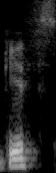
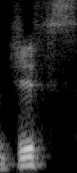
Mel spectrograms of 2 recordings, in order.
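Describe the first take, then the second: First: "gifs" with a hard G, as in "gift"; "gifs" opening on the G of "go"; hard-G pronunciation. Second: "gifs" opening on the G of "gem". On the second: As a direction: say "gifs" starting with a J sound. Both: Shown as a demonstration. However you wanna pronounce it.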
